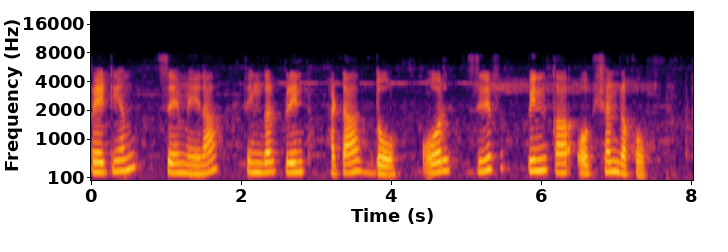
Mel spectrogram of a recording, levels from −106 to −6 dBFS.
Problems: none marked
